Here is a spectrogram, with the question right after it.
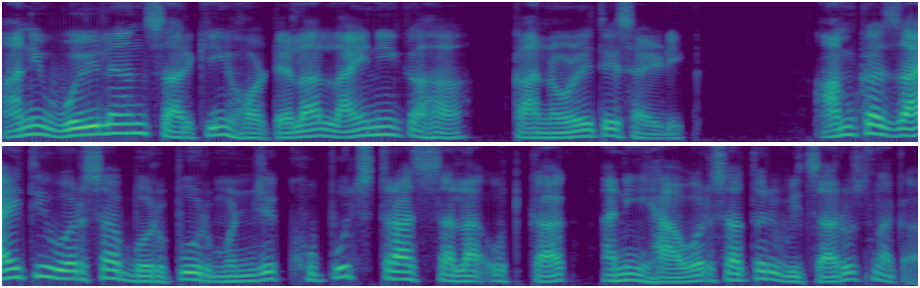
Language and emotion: Goan Konkani, neutral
